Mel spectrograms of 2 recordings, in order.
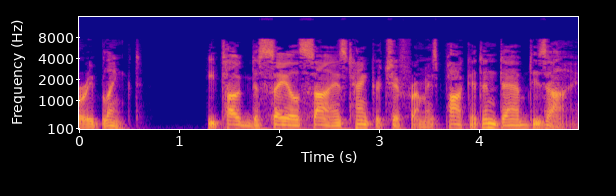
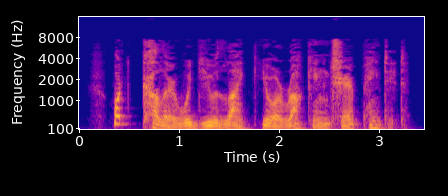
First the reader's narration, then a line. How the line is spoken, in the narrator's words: Lillian purred through clenched teeth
